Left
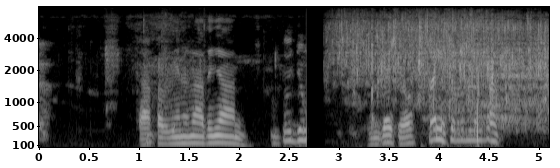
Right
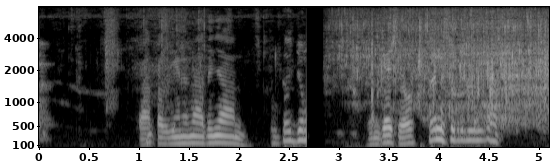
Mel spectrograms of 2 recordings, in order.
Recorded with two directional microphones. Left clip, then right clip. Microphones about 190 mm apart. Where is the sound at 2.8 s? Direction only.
5° right (ahead or behind).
